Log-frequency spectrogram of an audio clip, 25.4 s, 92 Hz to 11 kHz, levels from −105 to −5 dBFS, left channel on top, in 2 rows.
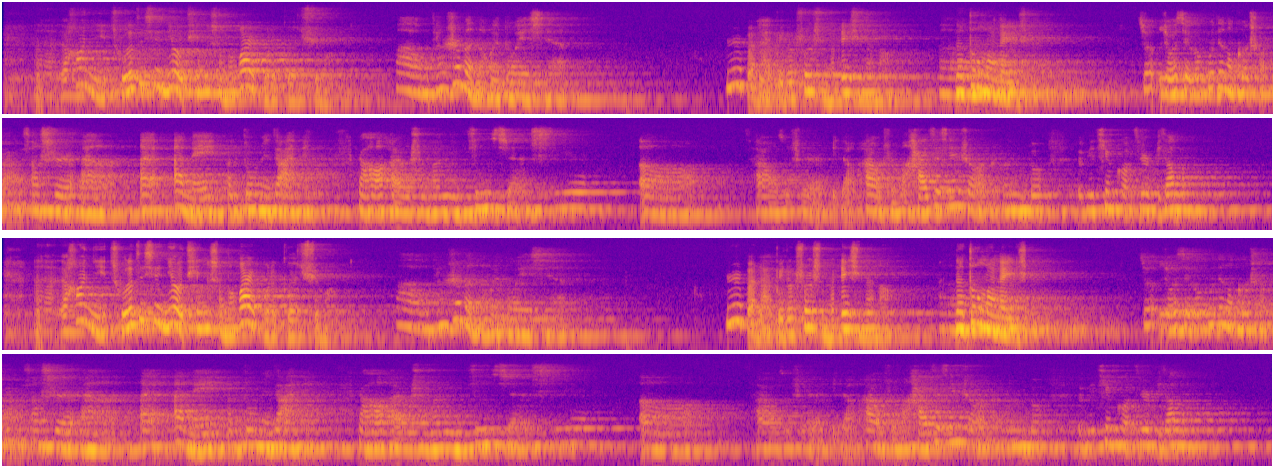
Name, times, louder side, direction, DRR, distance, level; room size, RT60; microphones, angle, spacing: voice 1, 0.0-3.3 7.2-8.9 9.5-10.2, right 3 dB, 35° right, 9 dB, 0.4 m, -26 dB
voice 2, 3.9-5.6 7.6-7.7 9.4-10.4 11.4-15.8 16.1-18.6 19.1-19.6 20.2-23.1 23.5-24.5, left 1 dB, 60° left, 5 dB, 0.7 m, -30 dB
13.0 x 8.8 x 3.1 m, 2.6 s
head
